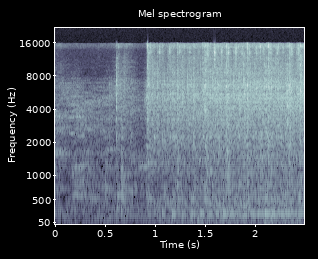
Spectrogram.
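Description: Industrial sewing machine running slowly, stitching through a thick ruffled fabric rug. It is quiet at first, then starts about a second in and runs on with a steady low hum.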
